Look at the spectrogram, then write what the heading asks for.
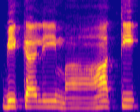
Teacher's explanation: تا پر زیر ہے اس لیے میں نے زیر کو نہیں کھینچا ہے، جلدی پڑھا ہے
